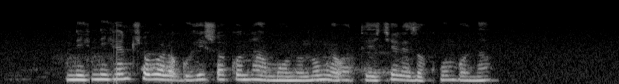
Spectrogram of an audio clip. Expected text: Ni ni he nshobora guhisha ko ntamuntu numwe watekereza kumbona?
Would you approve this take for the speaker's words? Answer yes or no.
yes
